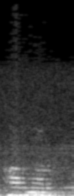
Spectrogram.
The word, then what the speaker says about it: onomatopoeia: Onomatopoeia. Onomatopoeia. It's kind of fun to say. Onomatopoeia. And it almost looks like poia, but it's not. It's pia. Onomatopoeia.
